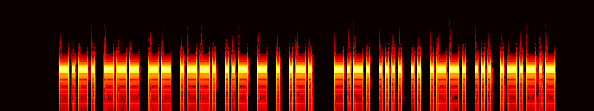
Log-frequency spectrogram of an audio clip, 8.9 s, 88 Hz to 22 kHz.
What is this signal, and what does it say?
Morse code, heard as a keyed tone, about 25 wpm, 700 Hz. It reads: COMPUTER CHIPS.
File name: practice / 25wpm / All-Age Appropriate Jokes - 25wpm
